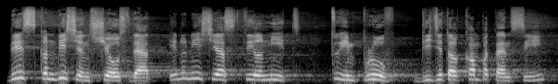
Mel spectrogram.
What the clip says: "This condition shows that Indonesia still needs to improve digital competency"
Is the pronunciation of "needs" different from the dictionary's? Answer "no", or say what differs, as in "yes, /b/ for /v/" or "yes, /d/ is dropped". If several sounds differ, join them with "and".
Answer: yes, /z/ is dropped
